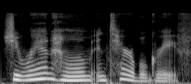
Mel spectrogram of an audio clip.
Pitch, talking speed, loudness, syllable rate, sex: 200 Hz, 190 wpm, -15 LUFS, 4.4 syllables/s, female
